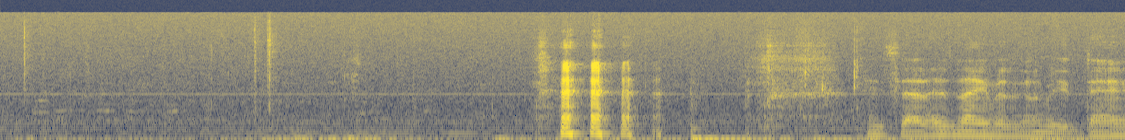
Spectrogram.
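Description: Trading cards rustle and click as hands shuffle them.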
